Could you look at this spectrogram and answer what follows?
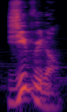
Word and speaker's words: Gabriel: Gibriel. It'll be a soft G.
